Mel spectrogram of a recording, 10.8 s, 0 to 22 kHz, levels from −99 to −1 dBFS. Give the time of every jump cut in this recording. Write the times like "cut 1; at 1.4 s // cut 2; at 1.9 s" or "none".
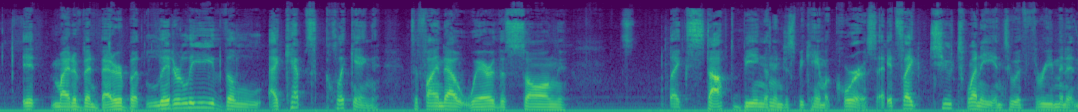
cut 1; at 2.7 s // cut 2; at 7.7 s // cut 3; at 8.8 s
